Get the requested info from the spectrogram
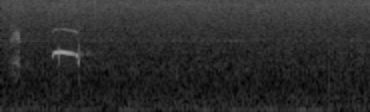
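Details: Munchkin kitten on its first day of life gives one short, high, thin whistled mew that falls slightly at the end, over a steady low hum of room noise.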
